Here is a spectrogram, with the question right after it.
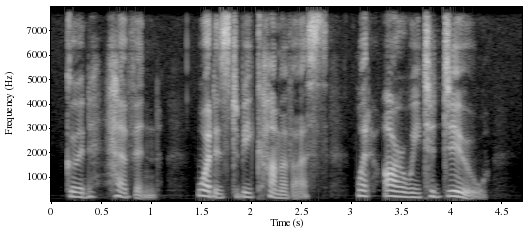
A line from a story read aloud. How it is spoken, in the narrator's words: would they often exclaim in the bitterness of woe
